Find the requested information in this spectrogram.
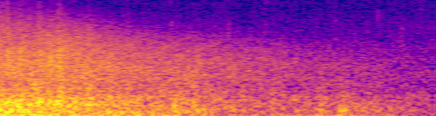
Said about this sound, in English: You gave me thunder. I somehow made thunder louder. Yeah. That was good. That sounded really good in the can. You can insert real thunder, right?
